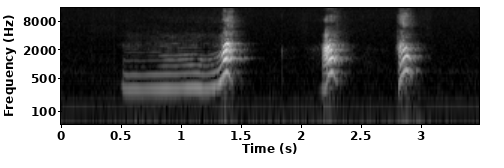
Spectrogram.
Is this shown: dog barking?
yes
